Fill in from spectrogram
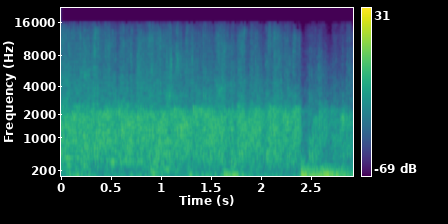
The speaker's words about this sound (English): Corin Hardy, everybody. You have to keep clapping till I get off the stage. No, seriously, keep clapping.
